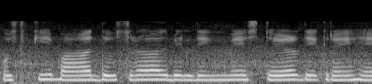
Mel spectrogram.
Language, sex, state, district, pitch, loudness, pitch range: Hindi, female, Tripura, West Tripura, 210 Hz, -13 LUFS, 205-220 Hz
